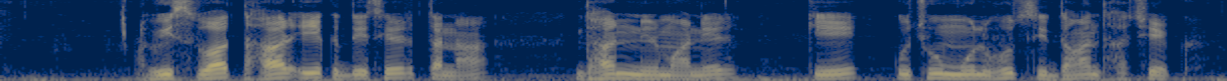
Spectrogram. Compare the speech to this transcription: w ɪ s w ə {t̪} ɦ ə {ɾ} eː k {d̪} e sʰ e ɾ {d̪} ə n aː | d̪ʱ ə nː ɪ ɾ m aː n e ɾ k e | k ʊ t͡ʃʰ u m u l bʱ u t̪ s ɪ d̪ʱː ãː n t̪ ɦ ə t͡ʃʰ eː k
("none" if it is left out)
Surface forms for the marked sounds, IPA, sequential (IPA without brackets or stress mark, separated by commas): t̪, ɾ, d̪, t̪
